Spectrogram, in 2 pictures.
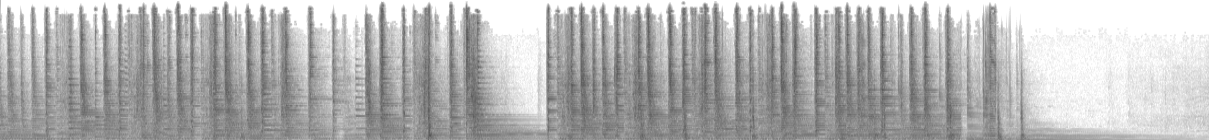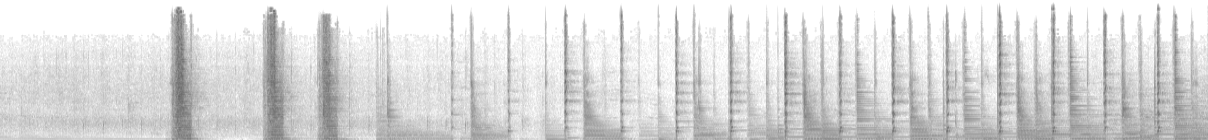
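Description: Acoustic guitar playing a fast malambo rhythm with the dancer's zapateo foot-stomps, the dense run of strokes broken by a short pause about six seconds in. Around thirteen seconds in it dies away almost to quiet; then three sharp strikes come about a second apart, and sparser guitar notes carry on to the end.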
